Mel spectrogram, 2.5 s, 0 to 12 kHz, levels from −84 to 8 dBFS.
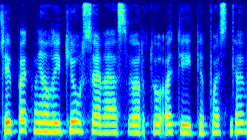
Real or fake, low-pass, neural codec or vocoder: fake; 10.8 kHz; codec, 24 kHz, 1.5 kbps, HILCodec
